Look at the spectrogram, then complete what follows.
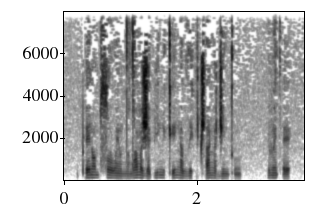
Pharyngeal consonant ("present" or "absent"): absent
